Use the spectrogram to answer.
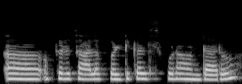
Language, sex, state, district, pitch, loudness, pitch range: Telugu, female, Telangana, Karimnagar, 250 Hz, -16 LUFS, 240-255 Hz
